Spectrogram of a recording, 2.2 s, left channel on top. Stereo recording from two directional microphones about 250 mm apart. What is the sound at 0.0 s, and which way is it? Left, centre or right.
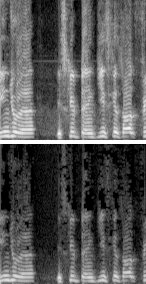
Speech, centre.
